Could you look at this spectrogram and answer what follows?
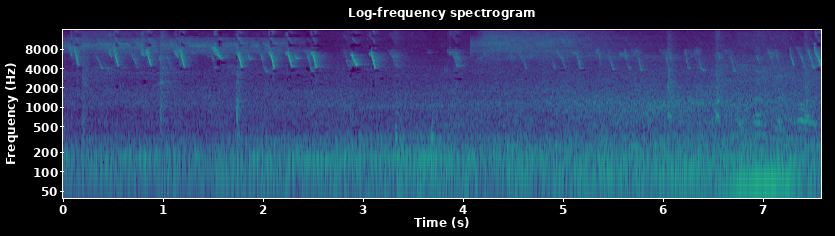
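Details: Saffron finch warming up its song, known as fogueo or calentamiento: a rapid series of sharp, high chips in quick bursts over the first three seconds, then softer scattered notes.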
